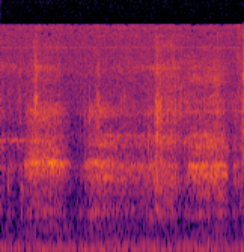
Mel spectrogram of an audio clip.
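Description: Footsteps on a gravel trail while walking uphill, a soft step about every half second.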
